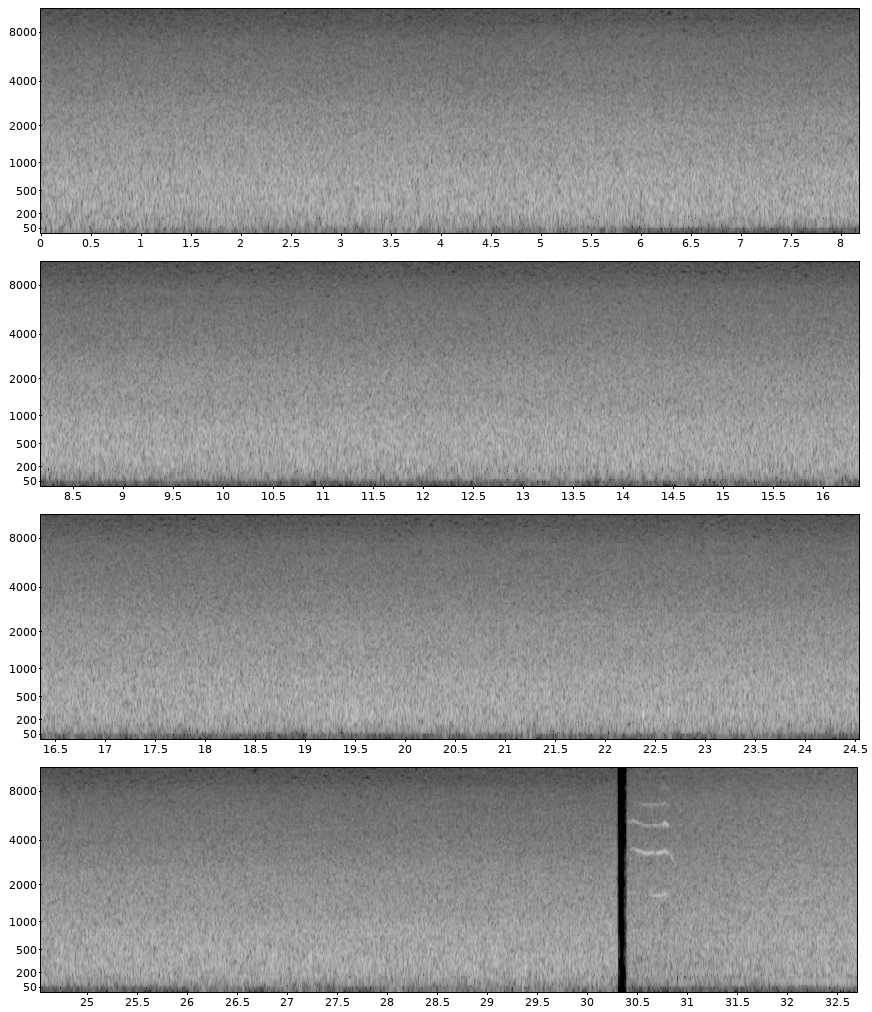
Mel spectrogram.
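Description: Steady rushing of river water, an even loud hiss with no change.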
